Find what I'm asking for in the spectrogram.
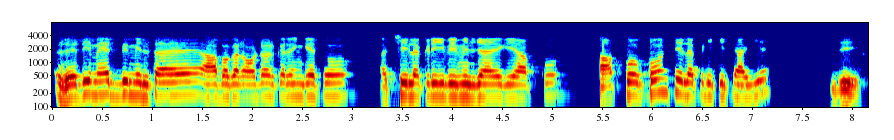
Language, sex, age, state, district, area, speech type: Urdu, male, 18-30, Bihar, Purnia, rural, conversation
